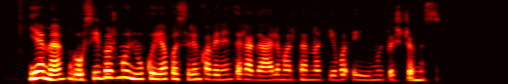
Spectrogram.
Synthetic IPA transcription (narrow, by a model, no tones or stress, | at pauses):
jɛmʲɛɡɐʊsʲiːbʲoːʒmoːnʲuːkʊɾʲiɛpɐsʲɪɾʲɪŋkoːʋʲiɛnʲɪnʲt̪ʲɛlʲæːɡɑːlʲɪmɐːɐlʲt̪ʲɛɾnɐt̪ʲiːʋoʔeːjɪmʊipʲɛʃʲt͡ʃʲomʲɪs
